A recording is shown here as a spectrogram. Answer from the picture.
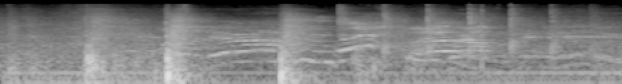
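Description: Three sharp thuds on a wrestling ring's canvas within the first two seconds, the second and third the loudest, followed by voices shouting.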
